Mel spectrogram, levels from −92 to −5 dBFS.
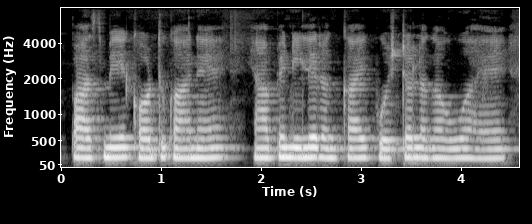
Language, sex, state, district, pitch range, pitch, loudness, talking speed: Hindi, female, Uttar Pradesh, Lalitpur, 180-185 Hz, 180 Hz, -16 LUFS, 210 wpm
